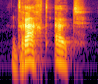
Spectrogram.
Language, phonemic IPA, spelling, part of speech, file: Dutch, /ˈdraxt ˈœyt/, draagt uit, verb, Nl-draagt uit.ogg
- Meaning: inflection of uitdragen: 1. second/third-person singular present indicative 2. plural imperative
